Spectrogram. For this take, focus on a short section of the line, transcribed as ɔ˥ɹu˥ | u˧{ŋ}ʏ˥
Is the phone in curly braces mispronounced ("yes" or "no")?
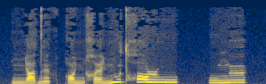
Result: no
